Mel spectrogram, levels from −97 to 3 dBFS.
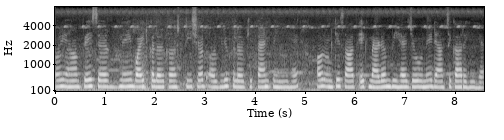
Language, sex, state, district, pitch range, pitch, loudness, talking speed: Hindi, female, Odisha, Khordha, 205-220 Hz, 210 Hz, -15 LUFS, 210 wpm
